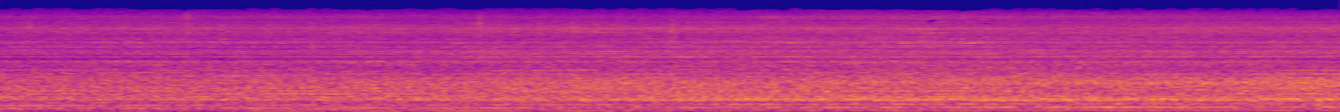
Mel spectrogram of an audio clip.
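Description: East Coast express passenger train rolling slowly through the station: a steady rumble with a low hum, growing a little louder.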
